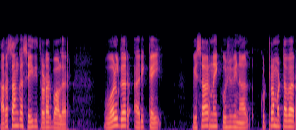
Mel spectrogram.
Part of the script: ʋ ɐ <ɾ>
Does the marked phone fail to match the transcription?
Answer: no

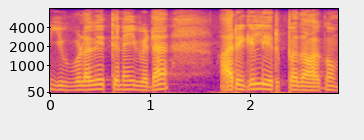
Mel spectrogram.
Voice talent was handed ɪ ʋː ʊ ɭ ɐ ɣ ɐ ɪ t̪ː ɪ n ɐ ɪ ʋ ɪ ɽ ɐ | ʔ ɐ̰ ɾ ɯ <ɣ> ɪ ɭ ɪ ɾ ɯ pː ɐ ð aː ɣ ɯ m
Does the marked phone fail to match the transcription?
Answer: no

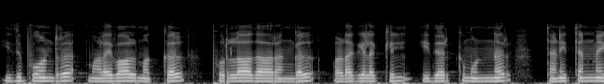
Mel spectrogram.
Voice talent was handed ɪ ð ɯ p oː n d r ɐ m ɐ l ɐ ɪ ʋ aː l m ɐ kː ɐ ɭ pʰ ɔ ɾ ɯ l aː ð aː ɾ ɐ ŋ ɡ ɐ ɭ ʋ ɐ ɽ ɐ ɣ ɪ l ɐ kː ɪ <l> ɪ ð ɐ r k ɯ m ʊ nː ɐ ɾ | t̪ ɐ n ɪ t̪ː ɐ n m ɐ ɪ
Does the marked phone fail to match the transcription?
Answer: no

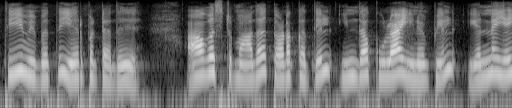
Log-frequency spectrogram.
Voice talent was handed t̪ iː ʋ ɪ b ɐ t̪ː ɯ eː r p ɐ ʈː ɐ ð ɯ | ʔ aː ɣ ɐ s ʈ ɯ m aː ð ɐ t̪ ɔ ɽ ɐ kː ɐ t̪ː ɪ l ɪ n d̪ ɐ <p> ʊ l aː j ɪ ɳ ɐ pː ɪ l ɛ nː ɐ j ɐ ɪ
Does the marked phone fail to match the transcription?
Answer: yes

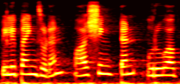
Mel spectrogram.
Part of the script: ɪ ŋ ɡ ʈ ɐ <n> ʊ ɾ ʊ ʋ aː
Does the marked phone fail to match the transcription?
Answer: no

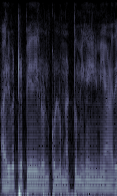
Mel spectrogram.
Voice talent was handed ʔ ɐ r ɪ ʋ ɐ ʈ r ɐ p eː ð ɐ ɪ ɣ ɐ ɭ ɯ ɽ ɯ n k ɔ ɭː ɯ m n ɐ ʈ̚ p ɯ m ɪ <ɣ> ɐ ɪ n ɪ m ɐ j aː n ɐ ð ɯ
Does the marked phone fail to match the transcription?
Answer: no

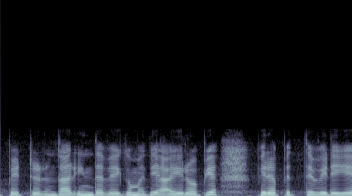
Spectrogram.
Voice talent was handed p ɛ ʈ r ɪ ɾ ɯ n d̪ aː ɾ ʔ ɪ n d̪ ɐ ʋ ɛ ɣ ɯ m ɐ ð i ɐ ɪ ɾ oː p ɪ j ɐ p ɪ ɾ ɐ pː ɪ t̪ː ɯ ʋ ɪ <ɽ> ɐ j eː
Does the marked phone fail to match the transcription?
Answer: no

